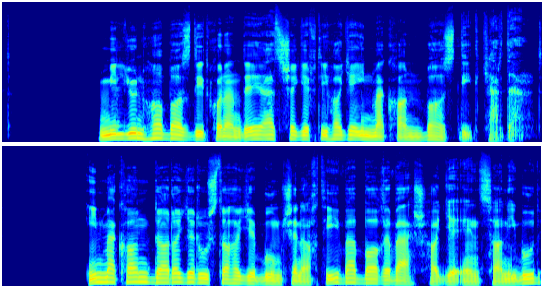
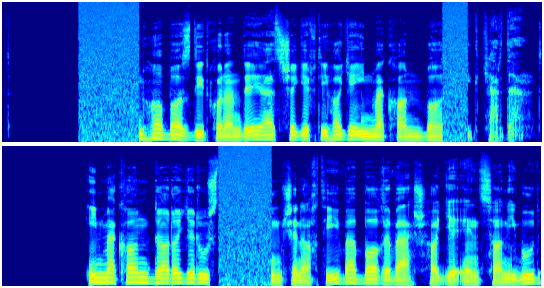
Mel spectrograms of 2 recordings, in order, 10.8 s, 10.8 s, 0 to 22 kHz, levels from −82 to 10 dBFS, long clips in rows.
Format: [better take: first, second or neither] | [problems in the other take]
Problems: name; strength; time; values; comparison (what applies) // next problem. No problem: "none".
first | audio cutting out; filled with static; at 1 s for 0.5 s, at 4.5 s and at 7.5 s for 0.5 s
